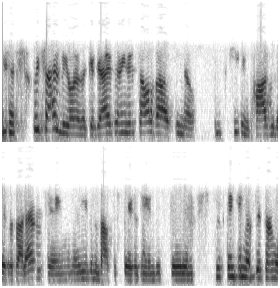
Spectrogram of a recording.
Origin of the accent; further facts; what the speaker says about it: New York City, New York, United States; now in Los Angeles, United States; Yeah, I'm from New York City, so I know of all the winter fiasco that's going on up there.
